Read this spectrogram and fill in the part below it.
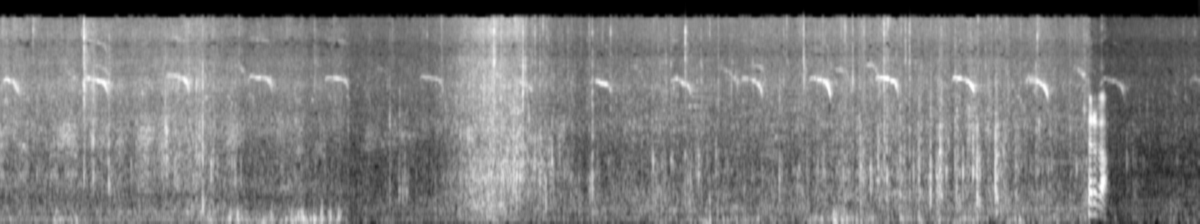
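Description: Wet fish slither and slap onto a plastic sheet as a sack is emptied.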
